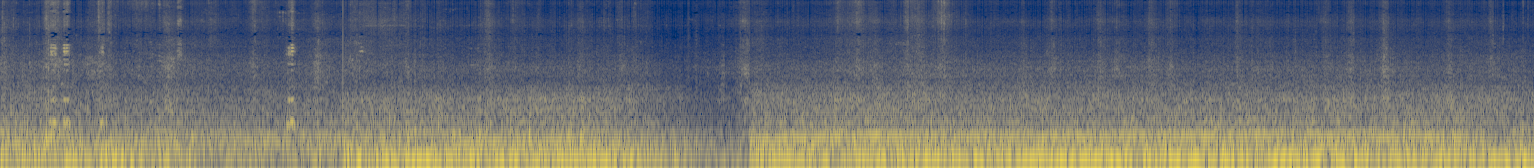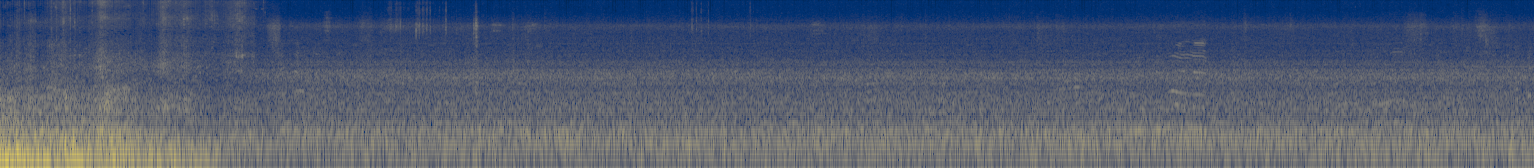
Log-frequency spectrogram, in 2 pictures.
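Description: Engine drone and road noise of a moving vehicle, heard from on board, loud and steady with a brief dip about seven seconds in. About halfway through it drops suddenly to a quieter, steady hum inside a bus cabin.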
